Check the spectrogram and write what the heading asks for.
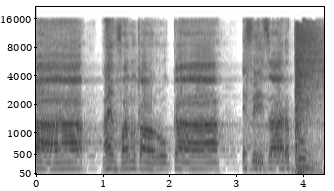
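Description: A lone male vocal in an amapiano DJ mix, chanting three long held notes and then a few shorter syllables with no beat behind it. A drum hit comes in just before the end as the track's beat drops.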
